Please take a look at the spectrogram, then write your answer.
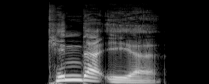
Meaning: child marriage
- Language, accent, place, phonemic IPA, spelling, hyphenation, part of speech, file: German, Germany, Berlin, /ˈkɪndɐˌʔeːə/, Kinderehe, Kin‧der‧ehe, noun, De-Kinderehe.ogg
